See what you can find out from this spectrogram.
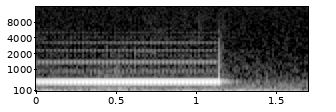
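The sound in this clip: A phone call ringing out on the line: one steady, even electronic tone holds for about a second, then cuts off abruptly, leaving faint background hiss and no talk.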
